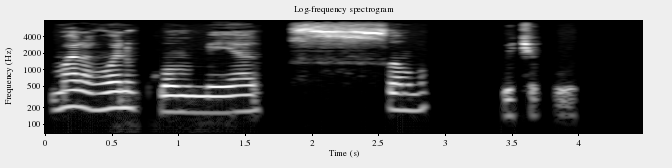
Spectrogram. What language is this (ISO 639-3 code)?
luo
